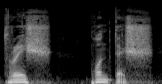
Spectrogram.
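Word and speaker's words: Três Pontas: We had some Brazilians in the other day, and they said you pronounce it Tres Pontas, from Tres Pontas. But if I say that, you won't know how to spell it. So I'm going to say Tres Pontas, Tres Pontas.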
